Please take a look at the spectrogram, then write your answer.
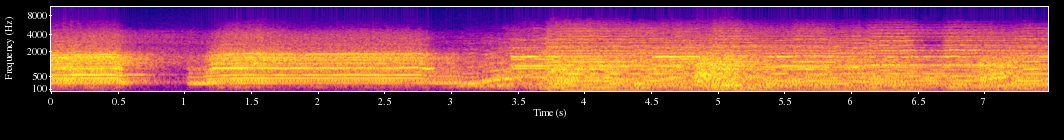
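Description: A steam train whistle sounds in two long, loud blasts, then a clanging bell and a rumbling engine build as the train pulls out, closing the Railroad Hour radio show. No voices.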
